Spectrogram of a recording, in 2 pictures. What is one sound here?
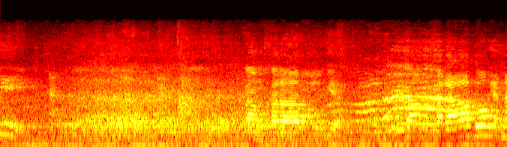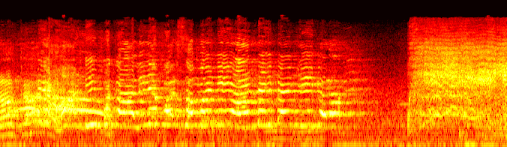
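A man speaks loudly and with animation.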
